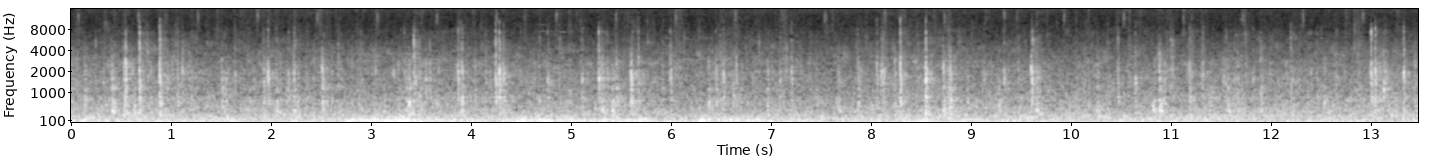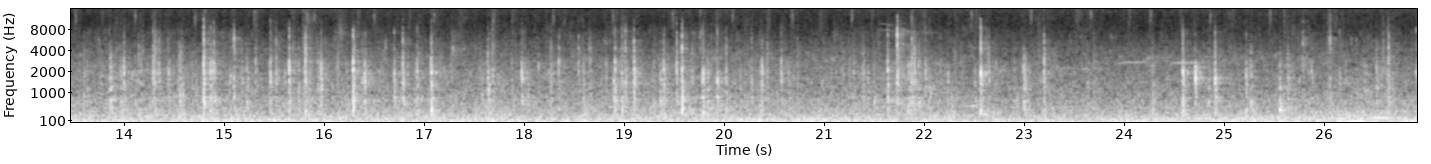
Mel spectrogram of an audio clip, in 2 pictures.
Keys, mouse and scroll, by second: 0.3 middle click, 1.2 click, 2.6 click, 2.8-5.3 middle drag, 5.3 click, 7.8-8.9 middle drag, 8.9 Tab, 9.1 click, 9.3 Tab, 9.8 click, 10.3 click, 10.4 click, 10.6 click, 10.9-11.9 middle drag, 11.9 F2, 12.9 F3, 13.2 middle click, 13.6 Tab, 13.7 click, 13.9 Tab, 14.1 3, 14.4 click, 14.7 q, 15.1 click, 15.7 click, 16.1 click, 16.3 click, 16.5 middle click, 16.9 click, 17.5 scroll up 3, 17.8 middle click, 18.3 Tab, 18.5 click, 18.7 Tab, 19.0 3, 19.2 click, 19.6 q, 20.4-21.7 scroll down 1, 21.7 Tab, 22.0 click, 22.2 Tab, 22.5 middle click, 23.0 F3, 23.4 1, 23.8 middle click, 24.3 click, 25.8 click.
